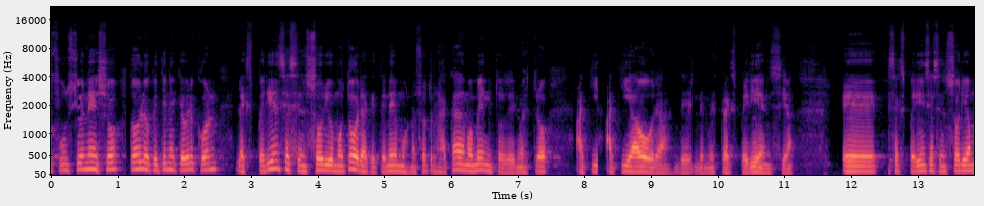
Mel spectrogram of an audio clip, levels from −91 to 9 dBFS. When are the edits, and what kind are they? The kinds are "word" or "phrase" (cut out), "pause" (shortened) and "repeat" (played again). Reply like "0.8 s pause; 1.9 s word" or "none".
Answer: 1.1 s pause; 8.2 s repeat; 9.6 s word; 12.6 s phrase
